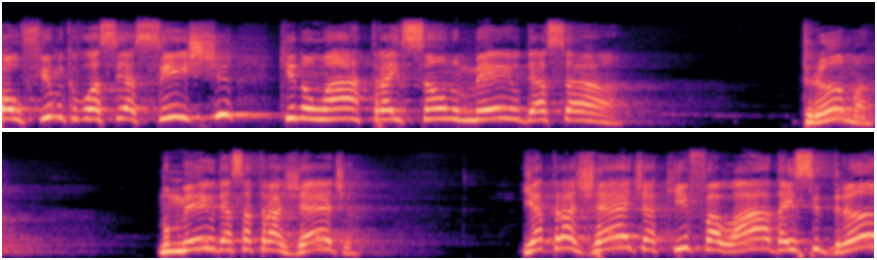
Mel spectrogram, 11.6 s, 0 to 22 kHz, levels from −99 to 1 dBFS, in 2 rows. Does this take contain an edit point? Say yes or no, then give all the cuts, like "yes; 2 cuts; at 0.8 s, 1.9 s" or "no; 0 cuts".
no; 0 cuts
